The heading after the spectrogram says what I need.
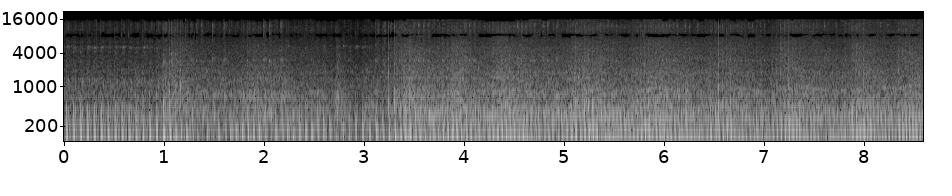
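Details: Homemade junkyard go-kart small engine, after a carburetor clean with the air box off. It runs rough and uneven, with irregular sharp backfire pops through the exhaust. The owner thinks it is running a little lean.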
